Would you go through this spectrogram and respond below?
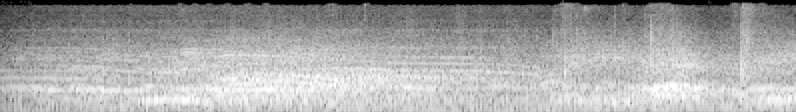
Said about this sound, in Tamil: சாம்பல் குடுவையை ஏற்றி செல்லும் ராணுவ வாகனத்திற்கு தங்களது மரியாதையை செலுத்த அதிக அளவிலான மக்கள் கூட்டம் ஃபிடல் காஸ்ட்ரோவின் பெயரை கோஷமிட்டும் கியூபாவின் கொடியை அசைத்தும் தலைநகர் ஹவானாவில் அணிவகுத்து நிற்கும் காட்சிகளை தொலைக்காட்சி படங்கள் காட்டின.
